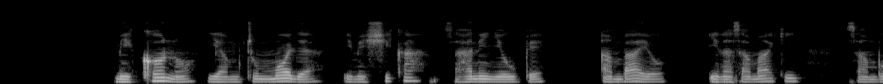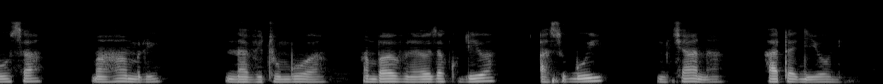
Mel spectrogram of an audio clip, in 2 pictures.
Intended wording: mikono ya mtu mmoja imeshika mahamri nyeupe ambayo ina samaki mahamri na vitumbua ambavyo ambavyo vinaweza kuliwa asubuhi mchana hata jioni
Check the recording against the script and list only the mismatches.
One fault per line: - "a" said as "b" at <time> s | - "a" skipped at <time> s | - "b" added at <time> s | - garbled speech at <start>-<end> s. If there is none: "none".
- "mahamri" said as "sahani" at 4.4 s
- "sambusa" added at 8.4 s
- "ambavyo" skipped at 12.8 s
